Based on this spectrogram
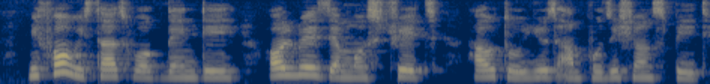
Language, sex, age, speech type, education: Nigerian Pidgin, female, 15-29, spontaneous, tertiary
